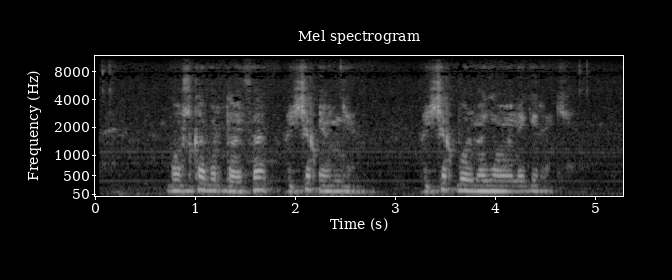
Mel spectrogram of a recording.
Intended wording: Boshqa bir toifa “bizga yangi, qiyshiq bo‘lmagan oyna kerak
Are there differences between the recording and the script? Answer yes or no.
yes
